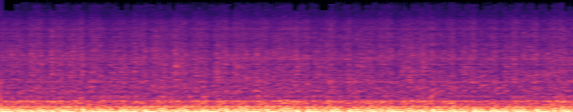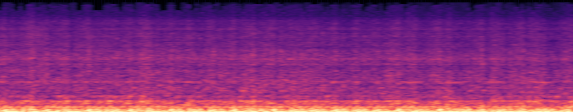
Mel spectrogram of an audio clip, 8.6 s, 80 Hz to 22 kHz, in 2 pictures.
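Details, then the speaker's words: BMW E30 first start-up on open headers only with burble tune, full exhaust not yet fitted: loud raw six-cylinder rasp building and holding with revs, steady deep drone, barely any overrun crackle; normal revving with open headers. "I don't want to annoy my neighbors too much because this thing is loud as it is. I'm waiting to put the complete exhaust on."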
